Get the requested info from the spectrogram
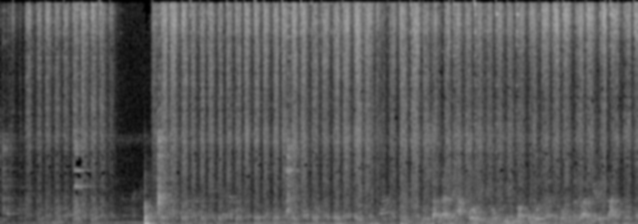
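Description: Sandpaper rubbed by hand on the outer wall of a small metal pot: quick back-and-forth scratchy strokes, several a second, with a brief pause about two seconds in before the sanding resumes steadily.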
